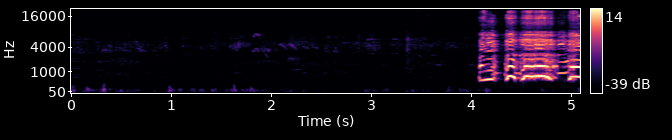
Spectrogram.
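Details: Aseel rooster from Pakistan crowing: after about four seconds of quiet background rustling, a loud harsh harmonic crow bursts in and runs to the end, cut off mid-call.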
